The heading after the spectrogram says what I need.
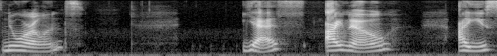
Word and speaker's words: New Orleans: face and i know the locals call it like nollens or something like that why are you making a face i'll tell you later no no just say it my place was new orleans damn it okay how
